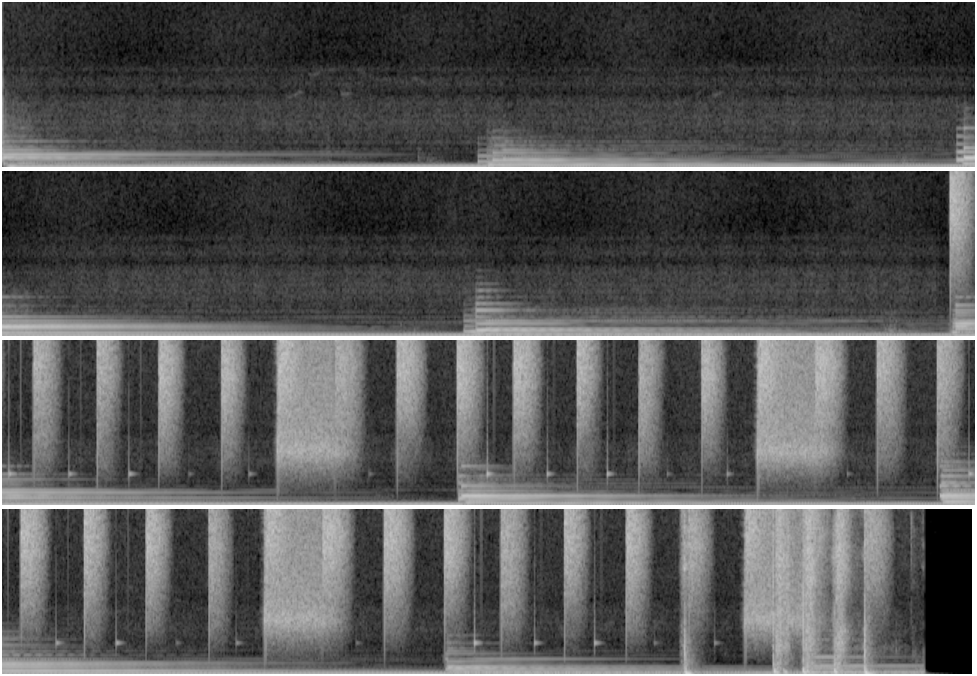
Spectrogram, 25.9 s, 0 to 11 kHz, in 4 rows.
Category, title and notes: Music > Multiple instruments
cool daft punk synth. Part of a whole beat. AI generated: (Suno v4) with the following prompt: generate a sad and chill instrumental inspired in daft punk or something similar, that will give room for emotional lyrics, in C major, at 75 bpm.
ai-generated, beat, daft, punk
